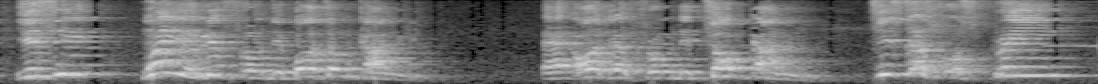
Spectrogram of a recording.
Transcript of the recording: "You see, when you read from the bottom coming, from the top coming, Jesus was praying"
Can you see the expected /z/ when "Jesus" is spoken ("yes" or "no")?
no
